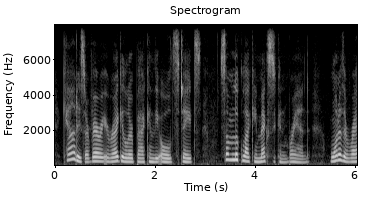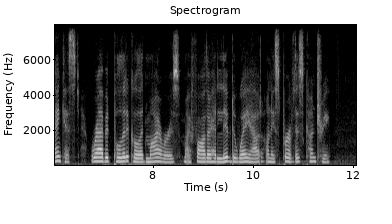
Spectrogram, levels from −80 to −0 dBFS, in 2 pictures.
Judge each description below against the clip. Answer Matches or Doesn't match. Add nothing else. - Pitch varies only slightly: Matches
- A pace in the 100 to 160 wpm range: Doesn't match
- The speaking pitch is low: Doesn't match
